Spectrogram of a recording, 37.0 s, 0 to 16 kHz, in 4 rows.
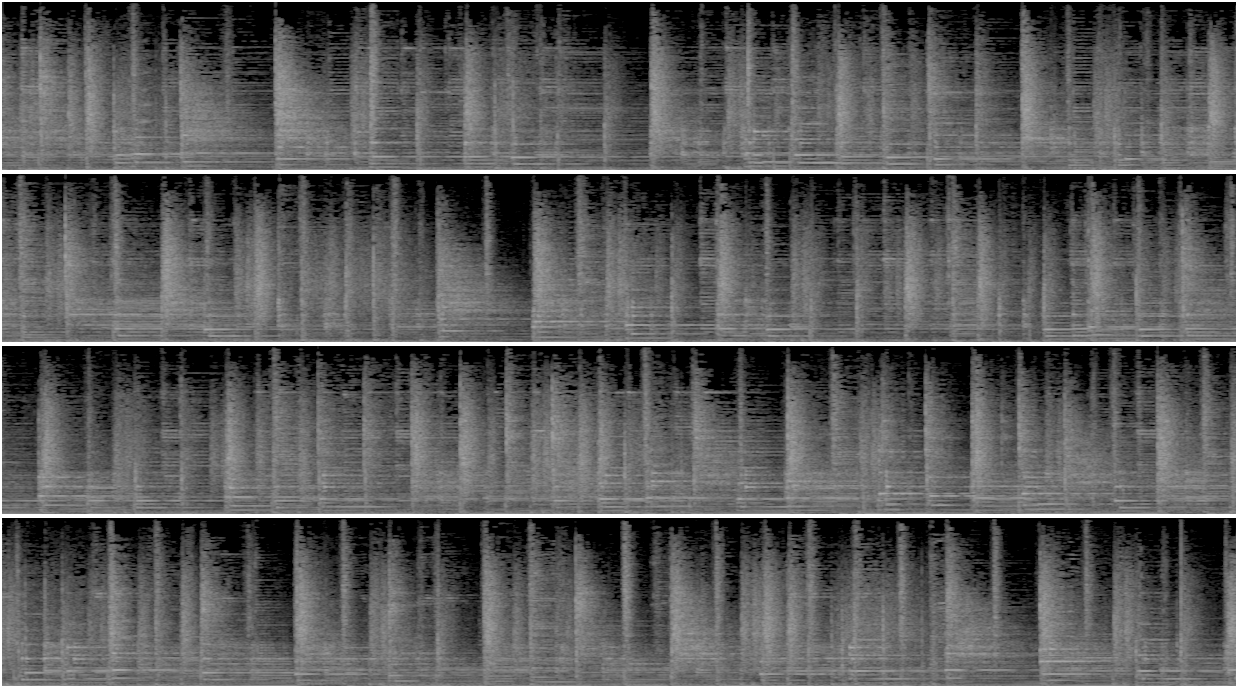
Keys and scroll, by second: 12.4 ctrl+space, 12.7 ctrl+space, 33.1 space, 34.2 space.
